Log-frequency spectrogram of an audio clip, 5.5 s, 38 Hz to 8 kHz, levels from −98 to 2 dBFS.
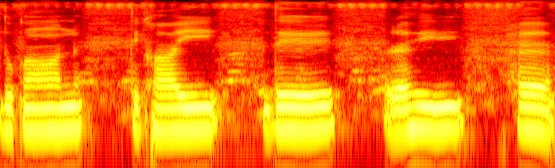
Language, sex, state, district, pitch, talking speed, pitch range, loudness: Hindi, male, Madhya Pradesh, Katni, 130 Hz, 55 wpm, 130-140 Hz, -14 LUFS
